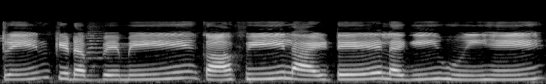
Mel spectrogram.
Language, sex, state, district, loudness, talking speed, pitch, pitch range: Hindi, female, Madhya Pradesh, Bhopal, -12 LUFS, 100 wpm, 230 Hz, 220-260 Hz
